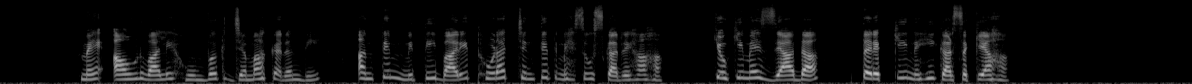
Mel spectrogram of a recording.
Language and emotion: Punjabi, fearful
